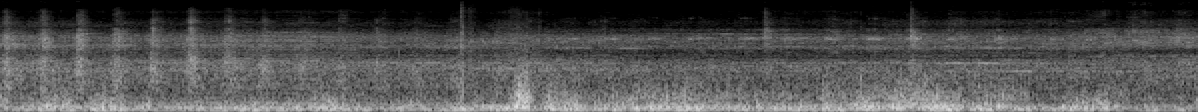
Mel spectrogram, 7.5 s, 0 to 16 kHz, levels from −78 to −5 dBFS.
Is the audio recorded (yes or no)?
yes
